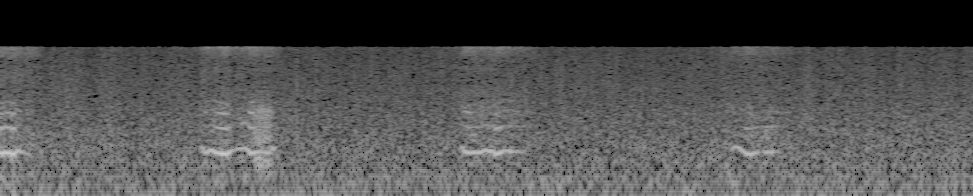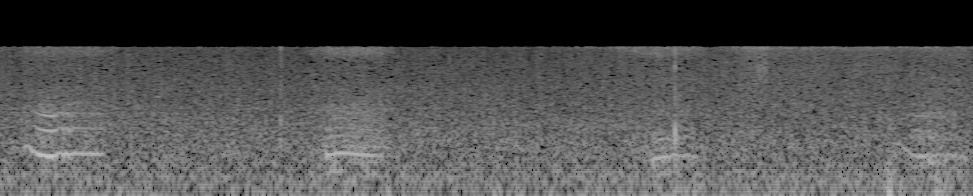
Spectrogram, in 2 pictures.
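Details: Teto, a domestic cat sleeping contentedly, snores steadily like an old man; short rasping breaths recur about every two and a half seconds, eight in a row, in an otherwise quiet indoor setting.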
